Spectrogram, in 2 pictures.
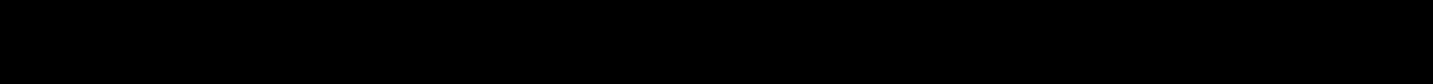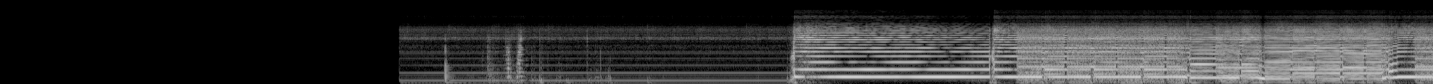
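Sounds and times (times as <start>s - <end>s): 
chorus lead synth: 18.7s - 20.5s, 22.0s - 28.6s.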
